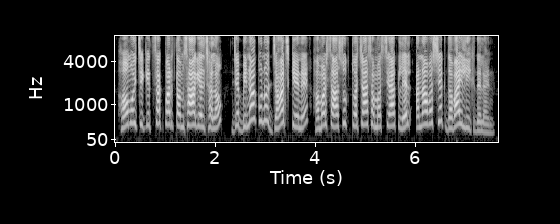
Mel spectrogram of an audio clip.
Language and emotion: Maithili, angry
